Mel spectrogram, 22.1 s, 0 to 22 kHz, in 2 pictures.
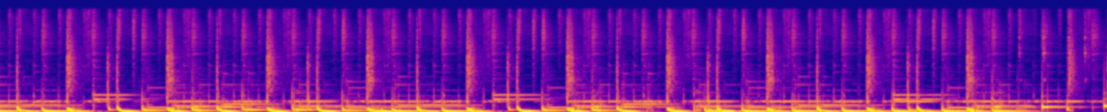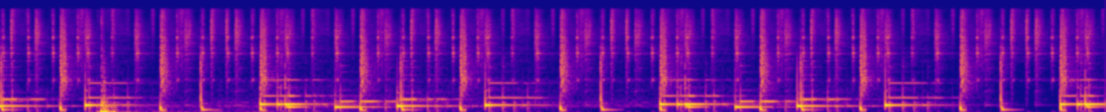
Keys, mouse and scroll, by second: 2.5-2.9 scroll up 1, 2.9-4.8 middle drag, 4.8-5.3 scroll up 1, 5.3-9.3 middle drag, 9.3-9.6 scroll down 1, 9.6-11.9 middle drag, 11.9 ctrl+alt+q, 13.3-15.3 shift+middle drag, 15.3 click, 19.1 click.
